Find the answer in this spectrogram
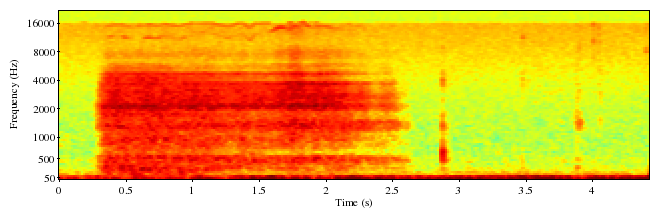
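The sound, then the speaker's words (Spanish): A long, deep breath drawn in, a soft airy rush lasting a couple of seconds, then quiet with faint low background hum. “Respira profundamente.”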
